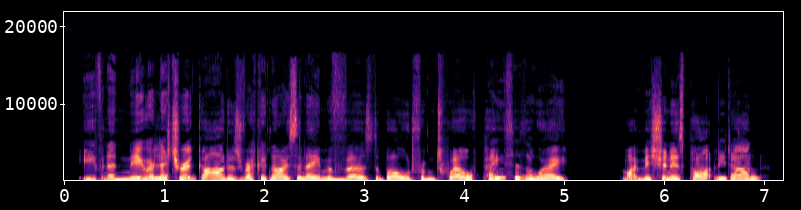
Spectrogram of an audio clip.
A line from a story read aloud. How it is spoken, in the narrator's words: chuckled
